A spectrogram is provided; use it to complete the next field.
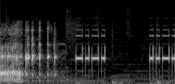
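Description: A loud, rumbling burp lasting about half a second, followed by two quick bursts of short electronic beeps in a rapid, repeated pattern.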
